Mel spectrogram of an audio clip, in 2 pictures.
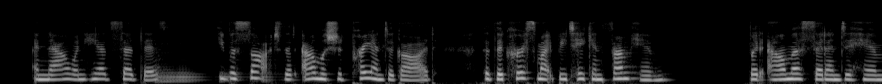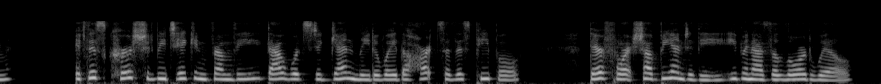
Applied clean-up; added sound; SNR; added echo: neural mask model DeepFilterNet 3.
